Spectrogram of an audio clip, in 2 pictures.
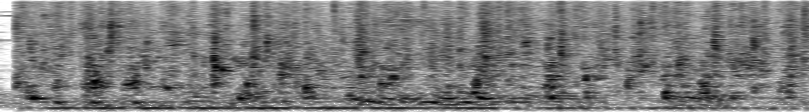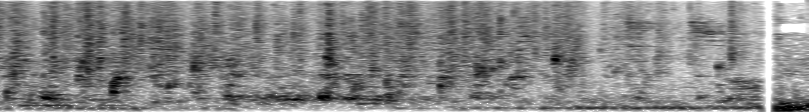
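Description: Running water with continual small splashes, steady throughout.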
